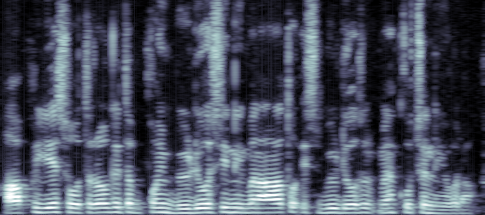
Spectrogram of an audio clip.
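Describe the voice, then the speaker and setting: A YouTube host gives viewers an informal explanatory update on exam recruitment, insistently repeating his points and checking in often with tag questions. His voice is a little high and dark, flat in delivery and quick, on a muffled lo-fi recording.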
